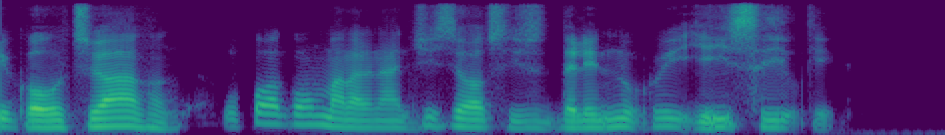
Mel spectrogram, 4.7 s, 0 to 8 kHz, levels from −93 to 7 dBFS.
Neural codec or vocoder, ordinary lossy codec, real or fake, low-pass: codec, 16 kHz in and 24 kHz out, 0.4 kbps, LongCat-Audio-Codec, four codebook decoder; none; fake; 7.2 kHz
